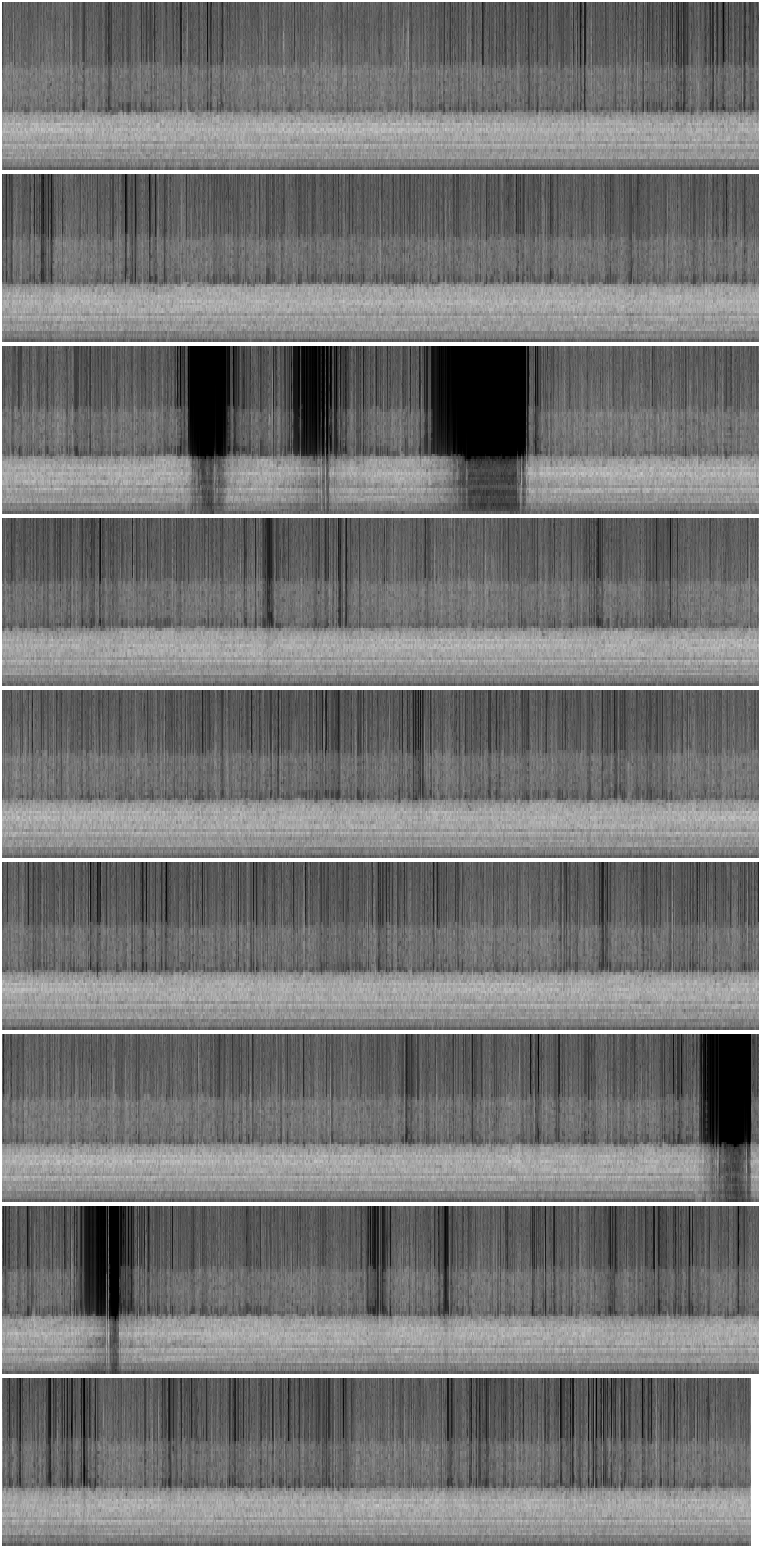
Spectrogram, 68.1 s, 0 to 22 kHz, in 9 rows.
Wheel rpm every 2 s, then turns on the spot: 220, 210, 230, 230, 230, 210, 210, 220, 140, 70, 130, 230, 230, 230, 230, 230, 230, 230, 220, 230, 230, 230, 220, 220, 230, 230, 120, 160, 230, 230, 230, 230, 230, 230.
none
